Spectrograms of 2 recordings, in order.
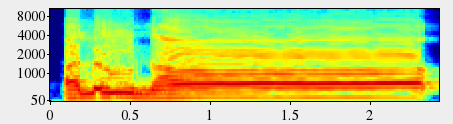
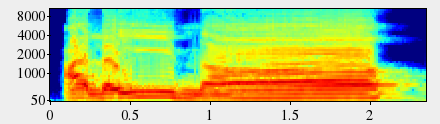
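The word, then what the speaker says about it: علينا: اب اس کو زیادہ لمبا نہیں کر دینا، علینا یہ زیادہ لمبا ہو جائے گا تو یہ کیا ہو جائے گا؟ غلط ہو جائے گا. اس کو تھوڑا لمبا کرنا ہے. علینا. نون چونکہ اس کے ساتھ الف لگی ہوئی ہے، الف حروف مدہ میں سے ہے تو اس لیے نون کو ہم تھوڑا لمبا کر کے پڑھیں گے.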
